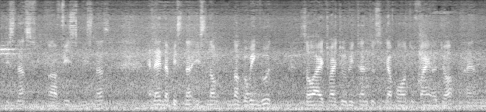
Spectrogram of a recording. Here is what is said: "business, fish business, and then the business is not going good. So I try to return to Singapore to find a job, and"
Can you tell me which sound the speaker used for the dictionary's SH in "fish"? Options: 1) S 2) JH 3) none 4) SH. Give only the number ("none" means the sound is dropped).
1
